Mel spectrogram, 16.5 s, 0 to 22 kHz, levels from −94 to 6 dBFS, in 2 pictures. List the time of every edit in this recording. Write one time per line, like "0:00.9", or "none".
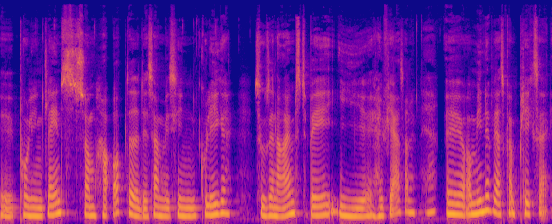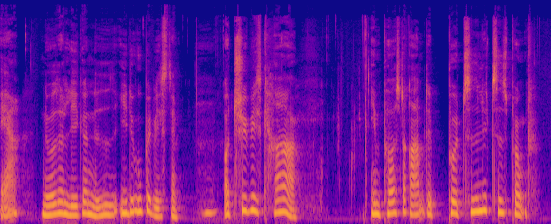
0:06.6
